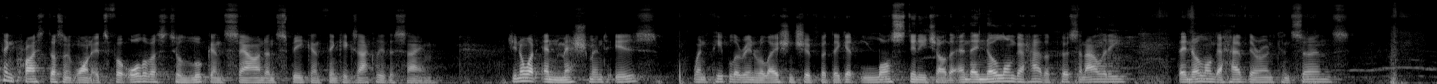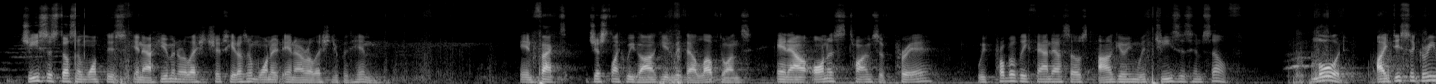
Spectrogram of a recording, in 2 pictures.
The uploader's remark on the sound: Delivered (at the morning Mass) in Our Lady Star of the Sea Church, Gladstone, Qld. Homily for the Thirty-Second Sunday in Ordinary Time, delivered (at the morning Mass) in Our Lady Star of the Sea Church, Gladstone, Qld.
